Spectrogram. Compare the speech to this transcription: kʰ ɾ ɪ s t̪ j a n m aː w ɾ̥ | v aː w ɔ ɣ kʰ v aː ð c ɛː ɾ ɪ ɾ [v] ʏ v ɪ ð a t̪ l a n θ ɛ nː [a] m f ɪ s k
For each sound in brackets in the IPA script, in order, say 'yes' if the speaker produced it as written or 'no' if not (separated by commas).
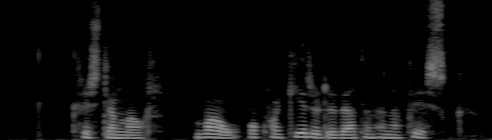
no, yes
